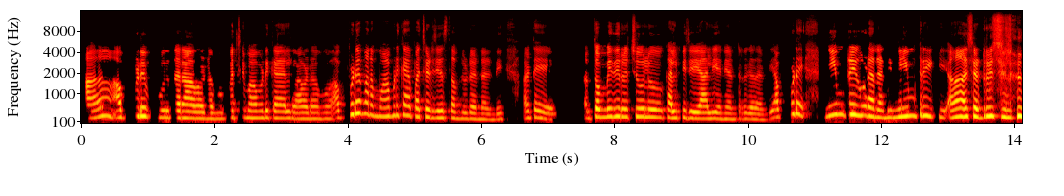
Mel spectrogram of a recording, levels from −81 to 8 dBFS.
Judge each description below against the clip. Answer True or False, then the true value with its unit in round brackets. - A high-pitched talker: True (235 Hz)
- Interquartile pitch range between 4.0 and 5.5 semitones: True (4.7 semitones)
